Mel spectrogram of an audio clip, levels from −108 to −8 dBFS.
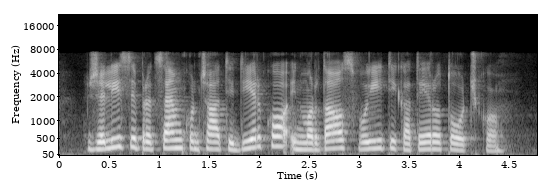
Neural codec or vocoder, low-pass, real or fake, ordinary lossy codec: none; 7.2 kHz; real; none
